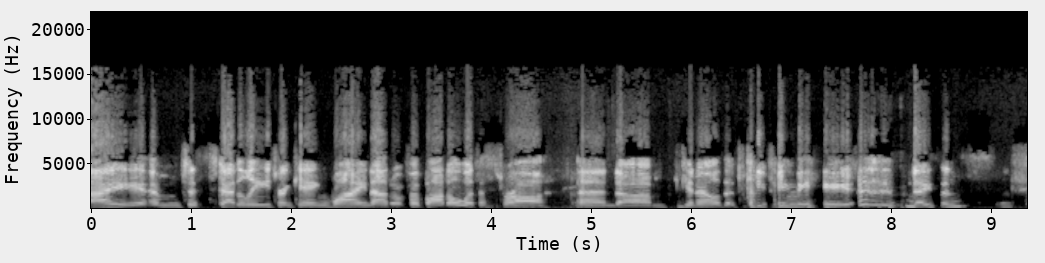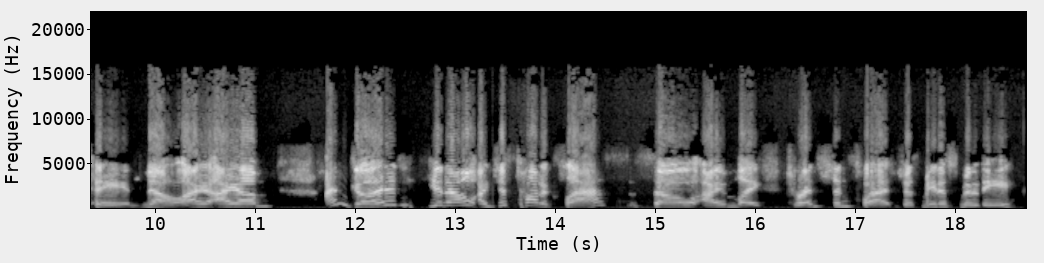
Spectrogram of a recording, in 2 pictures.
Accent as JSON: {"language": "English", "region": "New Jersey", "country": "United States", "said": "so many like family and friends from New Jersey, I'm originally from New Jersey, have been able to take it."}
